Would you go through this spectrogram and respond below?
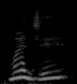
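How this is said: It is said in an excited, lively tone. The speaker is pleasantly surprised. "before we used maji in an excited way"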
